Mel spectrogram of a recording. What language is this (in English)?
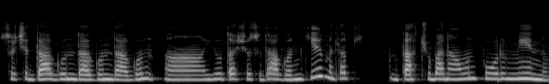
Kashmiri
